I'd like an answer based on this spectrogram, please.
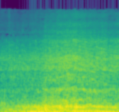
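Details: Renault Kwid petrol engine, previously cranking but not starting, running again after its spark plugs were found to be the main problem: it picks up smoothly and holds a steady rev with no misses or stumbles, revving normally.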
